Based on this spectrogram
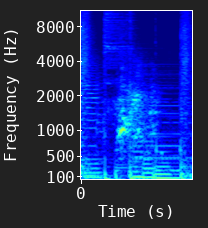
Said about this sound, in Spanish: Y disculpen si escuchan que perros están peleando. No son míos, son los del vecino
